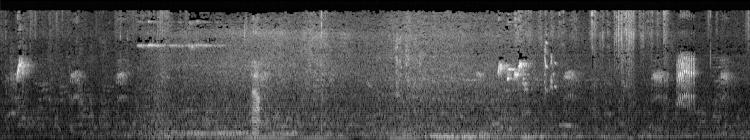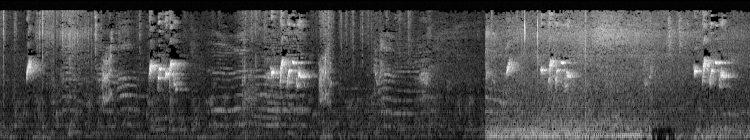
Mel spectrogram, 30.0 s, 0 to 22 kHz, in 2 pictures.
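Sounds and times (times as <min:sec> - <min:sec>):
wings fluttering: 0:10.8 - 0:13.8.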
